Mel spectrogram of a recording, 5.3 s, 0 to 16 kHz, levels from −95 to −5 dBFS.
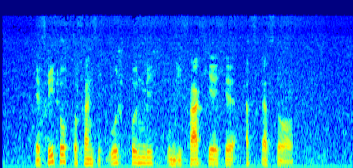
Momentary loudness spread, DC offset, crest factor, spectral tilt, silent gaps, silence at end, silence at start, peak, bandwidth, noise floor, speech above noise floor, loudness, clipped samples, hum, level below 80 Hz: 10 LU; under 0.1%; 24 dB; -6.5 dB/octave; none; 0.55 s; 0.5 s; -10 dBFS; 11.5 kHz; -56 dBFS; 24 dB; -33 LUFS; under 0.1%; none; -54 dBFS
